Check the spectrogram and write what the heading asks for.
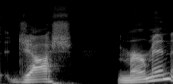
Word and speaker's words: Merman: We have a very special guest with us today from Zen Monkey Studios, Josh Merman. Did I pronounce that right, Josh? – You pronounced it correctly.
